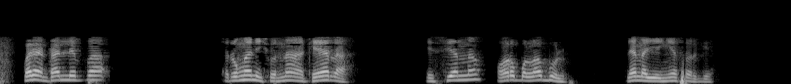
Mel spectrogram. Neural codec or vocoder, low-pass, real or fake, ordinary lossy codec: none; 3.6 kHz; real; MP3, 16 kbps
